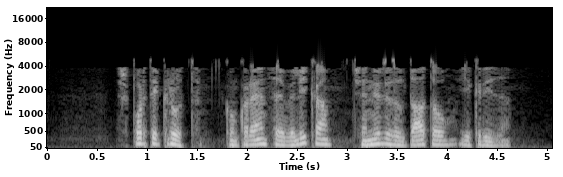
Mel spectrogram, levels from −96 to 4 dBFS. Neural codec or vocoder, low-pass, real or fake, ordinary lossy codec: none; 10.8 kHz; real; AAC, 16 kbps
